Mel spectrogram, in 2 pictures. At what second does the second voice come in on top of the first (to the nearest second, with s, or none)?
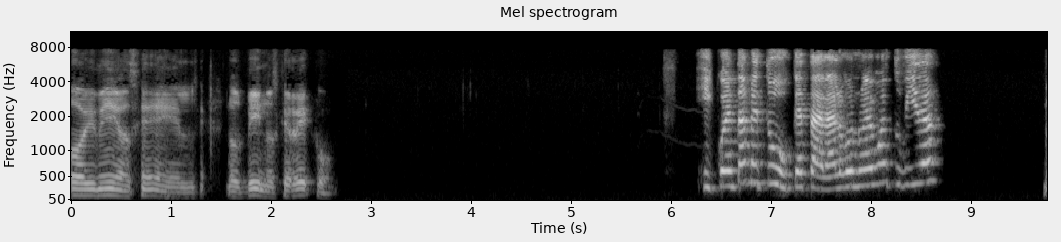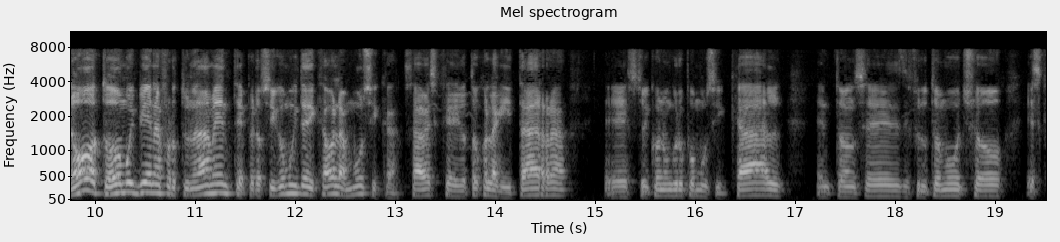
none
